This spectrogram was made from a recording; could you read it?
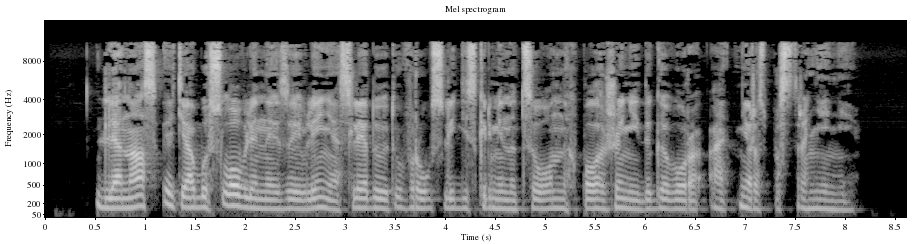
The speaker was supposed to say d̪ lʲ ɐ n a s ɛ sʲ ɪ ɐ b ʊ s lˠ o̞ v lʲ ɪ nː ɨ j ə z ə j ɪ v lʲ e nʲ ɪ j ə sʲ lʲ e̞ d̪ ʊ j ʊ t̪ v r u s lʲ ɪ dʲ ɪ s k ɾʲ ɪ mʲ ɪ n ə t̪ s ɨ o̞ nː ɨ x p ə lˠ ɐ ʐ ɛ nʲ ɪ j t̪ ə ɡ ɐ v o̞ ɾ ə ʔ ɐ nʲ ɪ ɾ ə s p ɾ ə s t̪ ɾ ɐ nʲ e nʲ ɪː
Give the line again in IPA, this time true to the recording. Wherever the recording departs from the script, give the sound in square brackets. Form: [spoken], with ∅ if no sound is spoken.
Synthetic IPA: d̪ lʲ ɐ n a s ɛ [tʲ] ɪ ɐ b ʊ s lˠ o̞ v lʲ ɪ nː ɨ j ə z ə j ɪ v lʲ e nʲ ɪ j ə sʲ lʲ e̞ d̪ ʊ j ʊ t̪ v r u s lʲ ɪ dʲ ɪ s k ɾʲ ɪ mʲ ɪ n ə t̪ s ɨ o̞ nː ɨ x p ə lˠ ɐ ʐ ɛ nʲ ɪ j [d̪] ə ɡ ɐ v o̞ ɾ ə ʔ ɐ nʲ ɪ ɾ ə s p ɾ ə s t̪ ɾ ɐ nʲ e nʲ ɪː

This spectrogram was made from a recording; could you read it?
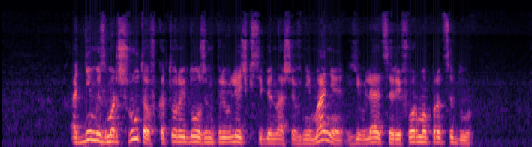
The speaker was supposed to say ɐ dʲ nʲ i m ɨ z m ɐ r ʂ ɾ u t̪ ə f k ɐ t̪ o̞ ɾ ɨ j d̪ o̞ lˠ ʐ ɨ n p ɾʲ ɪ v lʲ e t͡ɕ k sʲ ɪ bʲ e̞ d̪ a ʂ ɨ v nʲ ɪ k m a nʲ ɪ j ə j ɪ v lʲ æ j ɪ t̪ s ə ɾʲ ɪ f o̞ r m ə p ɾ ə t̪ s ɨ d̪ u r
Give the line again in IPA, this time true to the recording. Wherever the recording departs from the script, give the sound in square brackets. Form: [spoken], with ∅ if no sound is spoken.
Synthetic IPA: ɐ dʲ nʲ i m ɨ z m ɐ r ʂ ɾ u t̪ ə f k ɐ t̪ o̞ ɾ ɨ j d̪ o̞ lˠ ʐ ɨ n p ɾʲ ɪ v lʲ e t͡ɕ k sʲ ɪ bʲ e̞ [n̪] a ʂ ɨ v nʲ ɪ [∅] m a nʲ ɪ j ə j ɪ v lʲ æ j ɪ t̪ s ə ɾʲ ɪ f o̞ r m ə p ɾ ə t̪ s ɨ d̪ u r

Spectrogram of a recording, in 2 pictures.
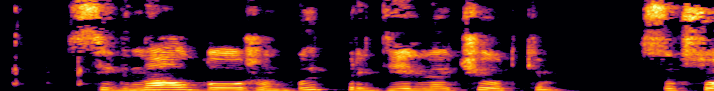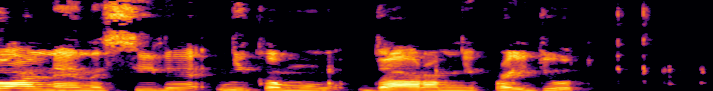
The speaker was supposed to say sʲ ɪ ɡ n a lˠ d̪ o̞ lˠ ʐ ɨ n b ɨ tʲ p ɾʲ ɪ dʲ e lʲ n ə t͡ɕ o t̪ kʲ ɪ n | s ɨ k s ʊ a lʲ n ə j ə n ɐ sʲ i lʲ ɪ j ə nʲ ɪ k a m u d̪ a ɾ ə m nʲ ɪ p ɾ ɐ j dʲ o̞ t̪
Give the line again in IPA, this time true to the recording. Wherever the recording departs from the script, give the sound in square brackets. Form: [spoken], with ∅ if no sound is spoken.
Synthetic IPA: sʲ ɪ ɡ n a lˠ d̪ o̞ lˠ ʐ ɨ n b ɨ tʲ p ɾʲ ɪ dʲ e lʲ n ə t͡ɕ o t̪ kʲ ɪ [m] | s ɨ k s ʊ a lʲ n ə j ə n ɐ sʲ i lʲ ɪ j ə nʲ ɪ k [ɐ] m u d̪ a ɾ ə m nʲ ɪ p ɾ ɐ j dʲ o̞ t̪

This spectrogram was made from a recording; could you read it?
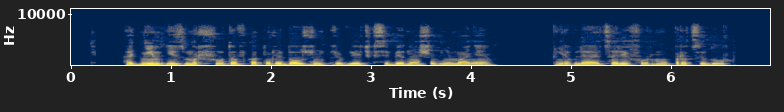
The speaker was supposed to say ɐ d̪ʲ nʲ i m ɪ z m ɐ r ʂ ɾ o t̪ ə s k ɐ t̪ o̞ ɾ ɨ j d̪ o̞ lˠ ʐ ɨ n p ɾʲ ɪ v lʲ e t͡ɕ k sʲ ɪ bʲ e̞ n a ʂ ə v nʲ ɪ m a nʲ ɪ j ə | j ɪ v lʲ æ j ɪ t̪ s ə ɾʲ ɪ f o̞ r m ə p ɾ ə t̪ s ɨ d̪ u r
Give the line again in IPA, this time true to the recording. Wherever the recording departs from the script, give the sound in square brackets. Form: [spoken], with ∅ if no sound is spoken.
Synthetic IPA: ɐ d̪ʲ nʲ i m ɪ z m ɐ r ʂ ɾ [u] t̪ ə [f] k ɐ t̪ o̞ ɾ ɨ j d̪ o̞ lˠ ʐ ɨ n p ɾʲ ɪ v lʲ e t͡ɕ k sʲ ɪ bʲ e̞ n a ʂ ə v nʲ ɪ m a nʲ ɪ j ə | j ɪ v lʲ æ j ɪ t̪ s ə ɾʲ ɪ f o̞ r m ə p ɾ ə t̪ s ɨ d̪ u r

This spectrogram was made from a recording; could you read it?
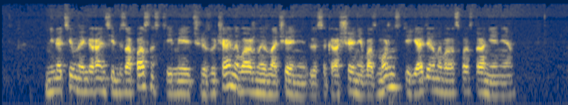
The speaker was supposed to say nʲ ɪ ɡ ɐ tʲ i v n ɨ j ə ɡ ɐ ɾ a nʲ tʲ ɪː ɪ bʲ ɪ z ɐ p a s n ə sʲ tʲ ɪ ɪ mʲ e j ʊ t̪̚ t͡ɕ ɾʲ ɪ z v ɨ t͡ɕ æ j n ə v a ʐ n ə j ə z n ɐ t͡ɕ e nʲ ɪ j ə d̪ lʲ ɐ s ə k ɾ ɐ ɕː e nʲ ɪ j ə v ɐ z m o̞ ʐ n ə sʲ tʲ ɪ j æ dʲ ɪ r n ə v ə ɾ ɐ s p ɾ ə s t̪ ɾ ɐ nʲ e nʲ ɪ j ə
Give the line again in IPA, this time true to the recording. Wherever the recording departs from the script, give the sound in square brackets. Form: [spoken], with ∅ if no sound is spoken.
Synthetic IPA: nʲ ɪ ɡ ɐ tʲ i v n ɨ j ə ɡ ɐ ɾ a nʲ tʲ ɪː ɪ bʲ ɪ z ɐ p a s n ə sʲ tʲ ɪ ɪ mʲ e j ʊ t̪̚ t͡ɕ ɾʲ ɪ z v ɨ t͡ɕ æ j n ə v a ʐ n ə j ə z n ɐ t͡ɕ e nʲ ɪ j ə d̪ lʲ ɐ s ə k ɾ ɐ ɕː e nʲ ɪ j ə v ɐ z m o̞ ʐ n ə sʲ tʲ ɪ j æ dʲ ɪ r n ə v ə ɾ [ə] s p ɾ ə s t̪ ɾ ɐ nʲ e nʲ ɪ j ə

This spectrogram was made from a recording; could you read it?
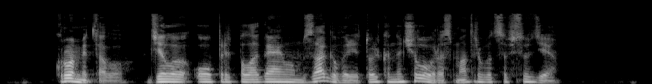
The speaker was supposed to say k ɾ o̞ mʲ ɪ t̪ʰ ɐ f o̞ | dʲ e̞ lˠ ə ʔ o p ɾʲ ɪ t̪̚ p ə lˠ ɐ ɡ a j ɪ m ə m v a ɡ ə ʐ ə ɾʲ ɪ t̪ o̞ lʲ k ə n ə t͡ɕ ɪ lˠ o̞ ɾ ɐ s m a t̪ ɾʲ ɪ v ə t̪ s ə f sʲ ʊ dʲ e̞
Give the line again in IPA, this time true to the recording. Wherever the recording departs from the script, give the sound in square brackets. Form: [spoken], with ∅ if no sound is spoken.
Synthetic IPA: k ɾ o̞ mʲ ɪ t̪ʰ ɐ [v] o̞ | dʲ e̞ lˠ ə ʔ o p ɾʲ ɪ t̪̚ p ə lˠ ɐ ɡ a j ɪ m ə m [z] a ɡ ə [v] ə ɾʲ ɪ t̪ o̞ lʲ k ə n ə t͡ɕ ɪ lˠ o̞ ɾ ɐ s m a t̪ ɾʲ ɪ v ə t̪ s ə f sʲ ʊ dʲ e̞

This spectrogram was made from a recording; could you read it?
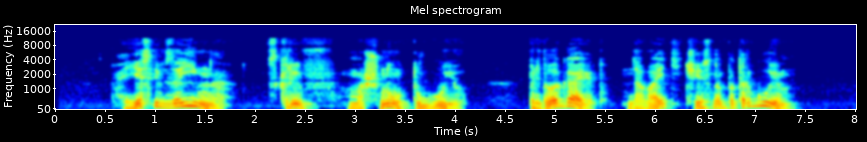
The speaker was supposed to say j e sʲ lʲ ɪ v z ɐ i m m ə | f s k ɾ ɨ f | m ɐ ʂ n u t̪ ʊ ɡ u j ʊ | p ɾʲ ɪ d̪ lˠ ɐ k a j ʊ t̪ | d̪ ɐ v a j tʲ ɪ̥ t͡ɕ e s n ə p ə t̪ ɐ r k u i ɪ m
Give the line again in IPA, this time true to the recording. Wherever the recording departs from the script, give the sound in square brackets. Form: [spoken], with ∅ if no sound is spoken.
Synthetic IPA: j e sʲ lʲ ɪ v z ɐ i m [n] ə | f s k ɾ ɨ f | m ɐ ʂ n u t̪ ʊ ɡ u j ʊ | p ɾʲ ɪ d̪ lˠ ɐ [ɡ] a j ʊ t̪ | d̪ ɐ v a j tʲ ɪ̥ t͡ɕ e s n ə p ə t̪ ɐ r [ɡ] u [j] ɪ m

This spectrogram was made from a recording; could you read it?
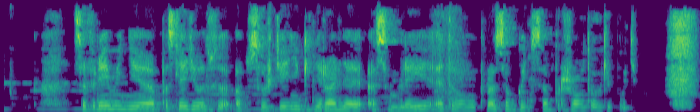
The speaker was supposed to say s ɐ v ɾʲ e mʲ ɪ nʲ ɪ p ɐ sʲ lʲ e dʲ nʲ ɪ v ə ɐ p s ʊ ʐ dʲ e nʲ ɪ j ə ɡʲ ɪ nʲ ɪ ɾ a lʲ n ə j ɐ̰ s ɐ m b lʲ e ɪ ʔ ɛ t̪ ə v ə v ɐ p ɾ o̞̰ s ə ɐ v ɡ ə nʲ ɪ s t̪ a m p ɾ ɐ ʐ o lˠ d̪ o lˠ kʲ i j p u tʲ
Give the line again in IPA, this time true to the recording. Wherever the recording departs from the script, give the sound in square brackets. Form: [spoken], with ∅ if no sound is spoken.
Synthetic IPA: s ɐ v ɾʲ e mʲ ɪ nʲ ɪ p ɐ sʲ lʲ e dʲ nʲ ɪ v ə ɐ p s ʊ ʐ dʲ e nʲ ɪ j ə ɡʲ ɪ nʲ ɪ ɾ a lʲ n ə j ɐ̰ s ɐ m b lʲ e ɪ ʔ ɛ t̪ ə v ə v ɐ p ɾ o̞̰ s ə ɐ v ɡ ə nʲ ɪ s t̪ a [n] p ɾ ɐ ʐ o lˠ d̪ o lˠ [ɡʲ] i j p u tʲ

